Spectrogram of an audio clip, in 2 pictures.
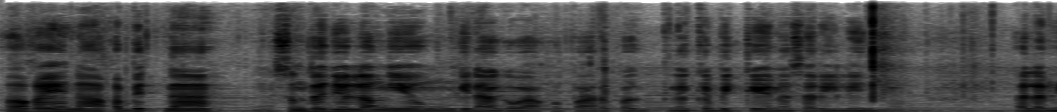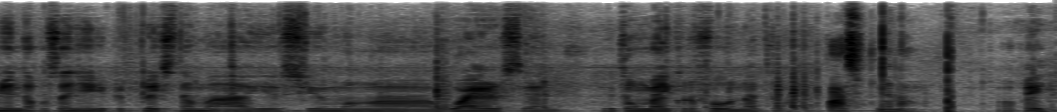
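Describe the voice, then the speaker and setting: A man's voice: fairly low pitch, fairly even intonation, a little fast. A young man casually walking viewers through installing a helmet intercom, often checking in with "okay?". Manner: instructive, talks viewers through each step, frequent "okay?" checks. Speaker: moto vlogger demonstrating gear. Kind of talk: casual how-to walkthrough. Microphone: camera mic. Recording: background music. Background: background music.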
